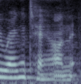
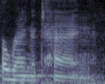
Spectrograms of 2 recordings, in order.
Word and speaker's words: orangutan: that everyone mispronounces orangutan it should be orangutan everyone says orangutang doesn't that drive you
